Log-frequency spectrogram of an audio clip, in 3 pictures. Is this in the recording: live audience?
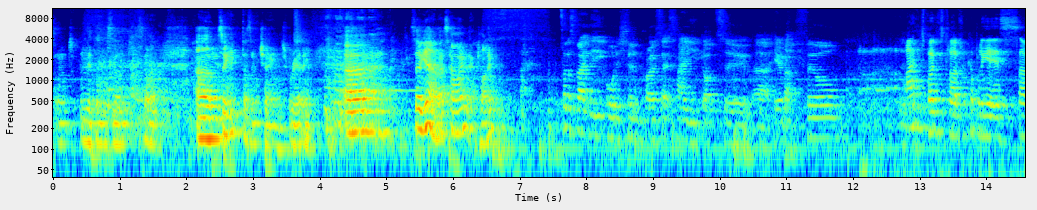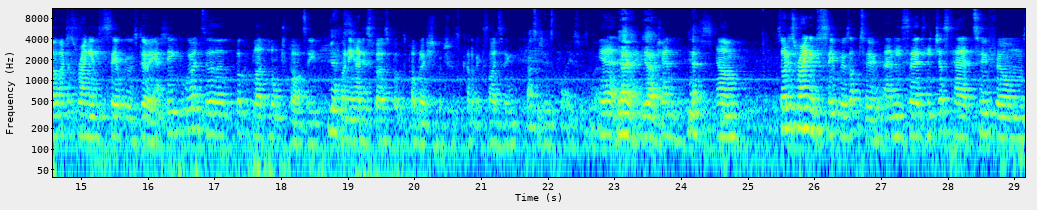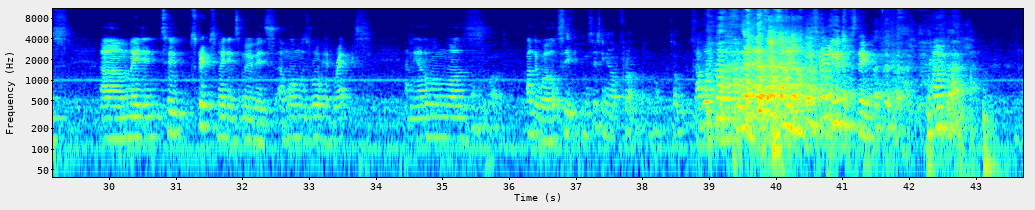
yes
